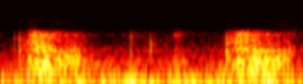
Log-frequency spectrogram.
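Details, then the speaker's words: Lung crackles in a bronchial physiotherapy demonstration: two noisy breath phases with fine crackling, popping sounds and a few sharp clicks, likened to walking on snow. "eso es una crepitación es como si fuera andando por la nieve y fuera pisando ponlo Exacto"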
